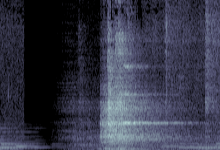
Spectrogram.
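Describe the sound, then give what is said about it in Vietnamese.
An iron door is slid open slowly and gently, with a scraping, grinding rasp that swells for a second and then trails into a low rumble, moderately loud. “Cánh cửa sắt được kéo nhẹ, chị vừa đi vừa run.”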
